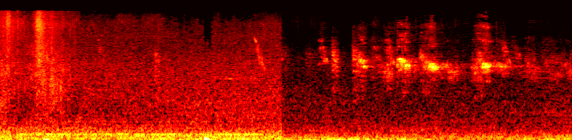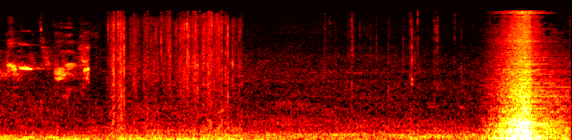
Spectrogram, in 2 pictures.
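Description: Small birds chirping in a run of short high calls for a few seconds in the middle, over steady outdoor background noise. A loud rushing swell of noise comes near the end.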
